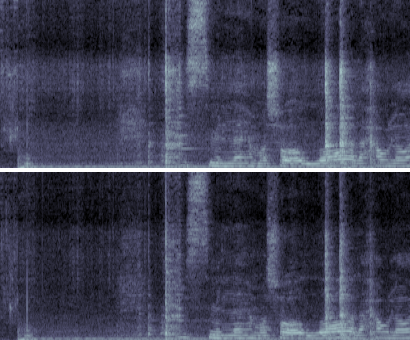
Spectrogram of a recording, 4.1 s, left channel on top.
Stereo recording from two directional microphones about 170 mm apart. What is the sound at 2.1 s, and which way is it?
Speech, 65° right (ahead or behind).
